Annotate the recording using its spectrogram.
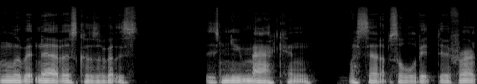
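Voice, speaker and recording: A man with a very deep, low pitch speaks at a fairly quick pace. The sound is dry and close with no echo, on a very clean recording with a silent background. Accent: Australian. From Australia. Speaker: musician livestreamer. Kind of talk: casual live stream chat.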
